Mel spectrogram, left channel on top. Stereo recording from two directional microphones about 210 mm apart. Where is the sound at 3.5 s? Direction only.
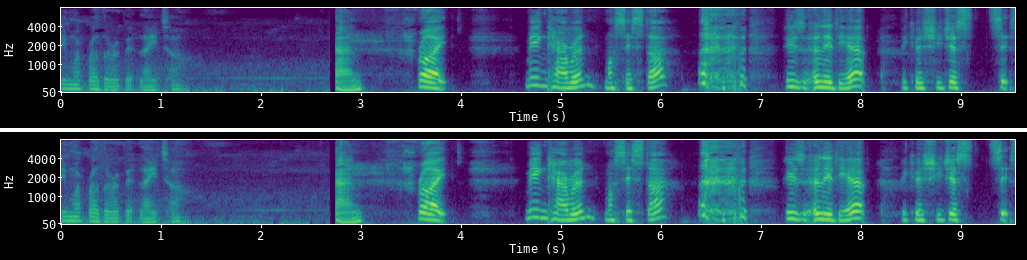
20° left (ahead or behind).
